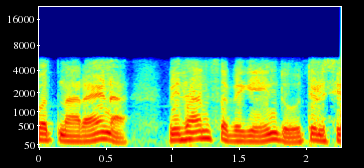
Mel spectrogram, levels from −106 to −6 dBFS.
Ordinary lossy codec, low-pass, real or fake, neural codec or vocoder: Opus, 24 kbps; 5.4 kHz; real; none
